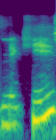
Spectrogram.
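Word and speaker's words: Nicci: My name is Nicole, better known as Nikki, spelled N-I-C-C-I, pronounced N-I-C-K-Y.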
